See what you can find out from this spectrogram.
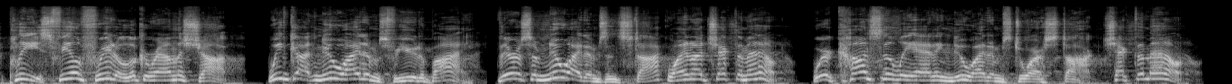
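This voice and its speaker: A man voicing an upbeat, excitable racing video game announcer with a punchy, showy, cheerful delivery. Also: sits high, recorded from a distance, heavily acted. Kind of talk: video game announcing, race commentary and shop greetings.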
